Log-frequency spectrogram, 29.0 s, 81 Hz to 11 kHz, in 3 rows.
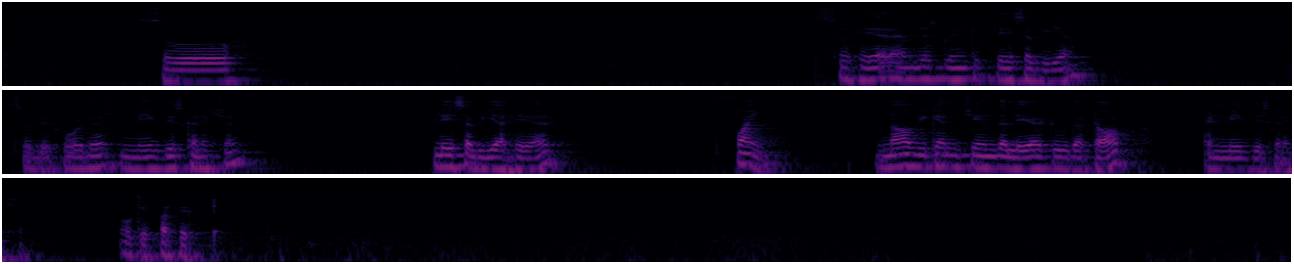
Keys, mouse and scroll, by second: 2.7 click, 10.6 click, 11.2 right click, 13.2 ctrl+v, 15.1 click, 17.4 click, 24.5 right click, 24.9 scroll down 1, 27.5-28.8 scroll up 1.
